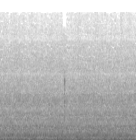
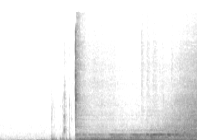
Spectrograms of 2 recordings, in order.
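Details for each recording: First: Attic HVAC forced-air unit blower, reinstalled and rewired after a terrible rattle heard through the return vents, test run with AC: even, smooth rush of air, totally quiet, essentially no vibration; normal blower operation. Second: Attic furnace blower: quiet low hum while spinning up, then a harsh loud rattle at full speed, quiet again slowing down; blower wheel wobbles and rubs its housing.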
